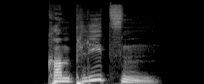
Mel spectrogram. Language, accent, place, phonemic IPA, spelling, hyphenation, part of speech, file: German, Germany, Berlin, /kɔmˈpliːt͡sən/, Komplizen, Kom‧pli‧zen, noun, De-Komplizen.ogg
- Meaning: 1. genitive/dative/accusative singular of Komplize 2. plural of Komplize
